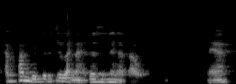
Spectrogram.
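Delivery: ordinary talk, nothing marked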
